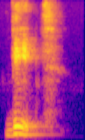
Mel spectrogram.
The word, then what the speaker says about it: wit: white is translated into wit in flemish albeit pronounced wheat.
